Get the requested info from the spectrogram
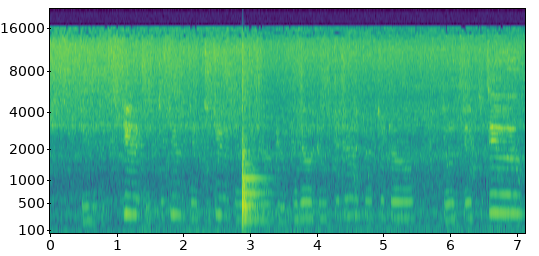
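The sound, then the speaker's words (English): Water pours steadily from a sink tap into the bigger of two pots, being filled for cooking ramen and boiled eggs: a continuous hissing rush with faint ringing tones, broken once midway by a sharp metallic clank. “We'll fill the bigger one with water”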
